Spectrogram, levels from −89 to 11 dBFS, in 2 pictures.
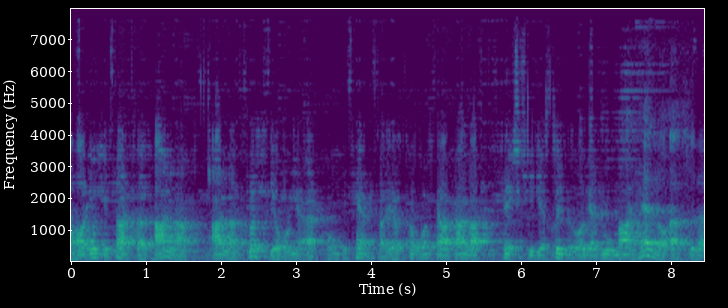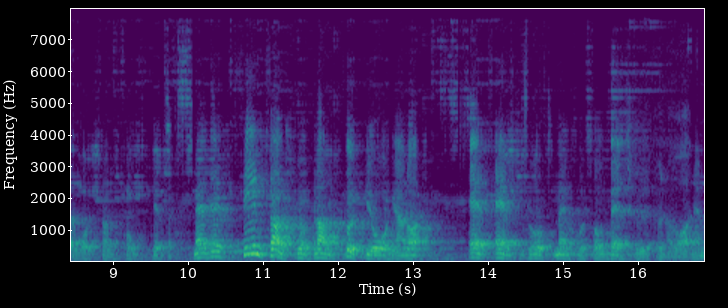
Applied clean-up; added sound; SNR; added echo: neural separator model SepFormer DNS4.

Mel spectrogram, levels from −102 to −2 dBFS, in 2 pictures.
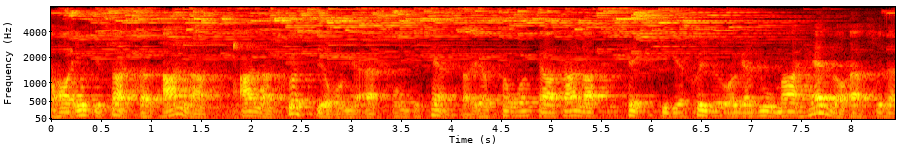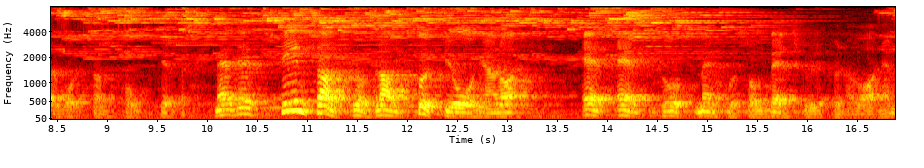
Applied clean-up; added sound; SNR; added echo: none; Wind chime; 5 dB; reverberation time 1.4 s.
